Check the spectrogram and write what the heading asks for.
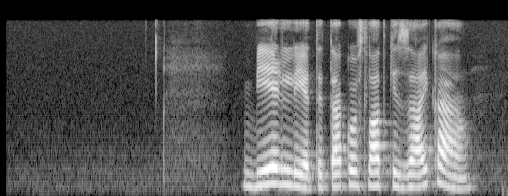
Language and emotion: Russian, positive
